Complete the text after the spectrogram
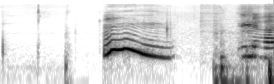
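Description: A baby squeals close to a microphone.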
